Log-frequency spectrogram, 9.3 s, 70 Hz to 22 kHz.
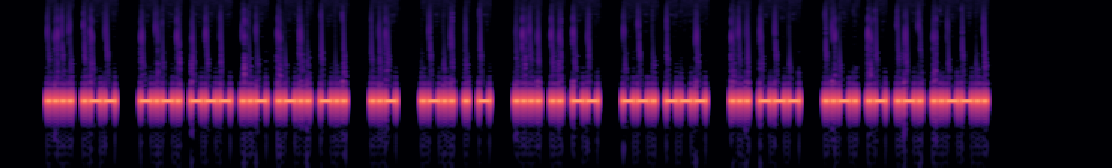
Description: Morse code, heard as a keyed tone, about 40 wpm, 700 Hz. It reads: HW COULD U LET HIM GO SO FAR?
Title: Sentences from Top 300 Words and Abbreviations 40wpm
